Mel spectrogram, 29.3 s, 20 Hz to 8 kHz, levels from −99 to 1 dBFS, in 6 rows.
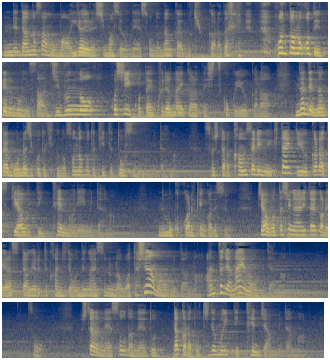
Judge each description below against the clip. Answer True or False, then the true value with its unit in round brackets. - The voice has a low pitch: False (155 Hz)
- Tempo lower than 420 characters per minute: False (465 characters per minute)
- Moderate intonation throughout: False (6.4 semitones)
